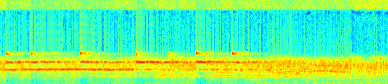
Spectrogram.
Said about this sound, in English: made this report, which of course begins with a brief ride on the cable cars.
